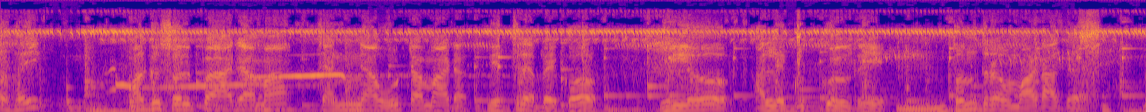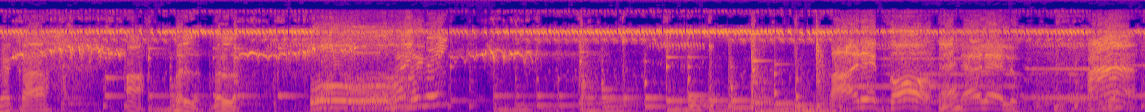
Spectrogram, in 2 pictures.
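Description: Crickets chirping in a steady high drone of night ambience, with people talking over it.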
